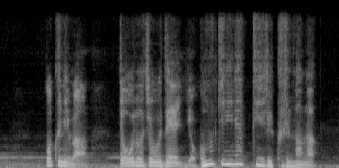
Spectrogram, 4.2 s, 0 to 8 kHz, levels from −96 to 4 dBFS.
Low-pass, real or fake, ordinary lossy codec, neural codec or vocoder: 7.2 kHz; fake; none; codec, 32 kHz, 1.9 kbps, SNAC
